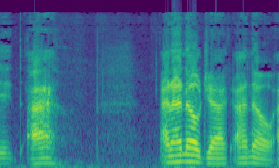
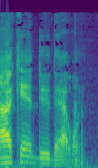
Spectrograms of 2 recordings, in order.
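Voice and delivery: ordinary talk, nothing marked

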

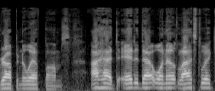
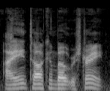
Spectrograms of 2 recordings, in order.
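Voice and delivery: ordinary delivery

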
